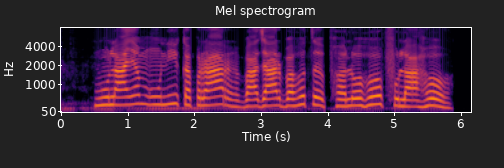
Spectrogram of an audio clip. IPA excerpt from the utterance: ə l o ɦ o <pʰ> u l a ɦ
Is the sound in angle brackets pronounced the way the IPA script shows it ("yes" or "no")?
yes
